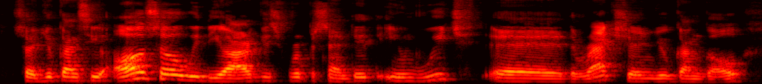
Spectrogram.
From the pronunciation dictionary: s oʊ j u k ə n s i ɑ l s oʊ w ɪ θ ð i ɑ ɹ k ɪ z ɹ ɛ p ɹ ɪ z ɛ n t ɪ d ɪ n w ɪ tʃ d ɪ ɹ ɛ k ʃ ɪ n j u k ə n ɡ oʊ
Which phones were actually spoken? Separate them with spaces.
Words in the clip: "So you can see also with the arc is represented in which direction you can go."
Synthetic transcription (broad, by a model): s oʊ j u k ə n s i ɑ l s oʊ w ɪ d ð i ɑ ɹ k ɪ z ɹ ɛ p ɹ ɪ s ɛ n t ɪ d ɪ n w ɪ tʃ d ɪ ɹ ɛ k ʃ ɪ n j u k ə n ɡ oʊ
